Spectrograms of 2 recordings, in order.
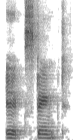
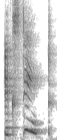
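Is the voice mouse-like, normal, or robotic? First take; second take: robotic; mouse-like. First: It is said in a flat, mechanical voice. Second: It is said in a tiny, squeaky voice. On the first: "Can you say it in a robot voice?" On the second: "Can you say it in a mouse voice?"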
